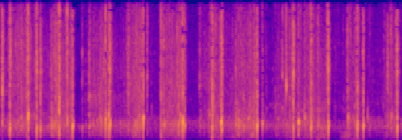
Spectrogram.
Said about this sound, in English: Thank you very much. Round of applause for our guests.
